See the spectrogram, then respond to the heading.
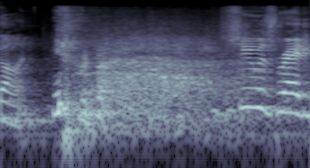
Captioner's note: audience laughing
